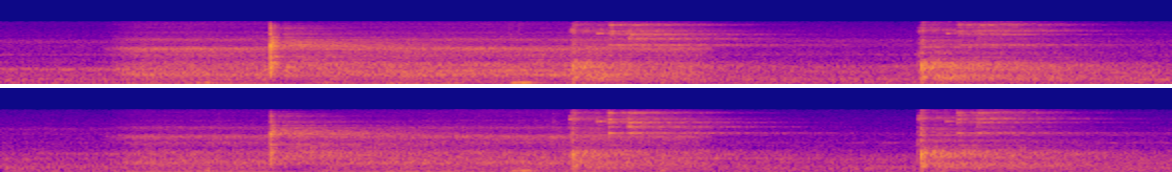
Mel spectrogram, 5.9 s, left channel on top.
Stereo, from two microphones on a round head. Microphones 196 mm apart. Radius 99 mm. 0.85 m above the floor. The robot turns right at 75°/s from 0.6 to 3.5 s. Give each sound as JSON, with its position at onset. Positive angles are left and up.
{"t": 1.3, "sound": "a clap", "side_deg": 30, "distance_m": 0.8}
{"t": 2.8, "sound": "breaking glass", "side_deg": -50, "distance_m": 2.5}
